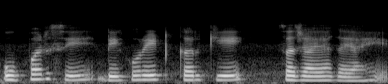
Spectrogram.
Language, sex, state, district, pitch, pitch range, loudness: Hindi, female, Madhya Pradesh, Dhar, 205 Hz, 190-215 Hz, -17 LUFS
